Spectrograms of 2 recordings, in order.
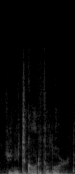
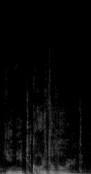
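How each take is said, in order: First: Hushed, urgent repeat; whispered plea. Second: Said in the usual way. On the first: Real, not acted. Pastor pleading softly with the congregation, whispered. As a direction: lean in and whisper it.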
